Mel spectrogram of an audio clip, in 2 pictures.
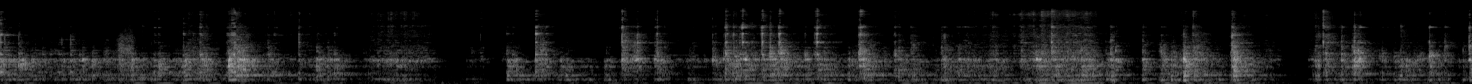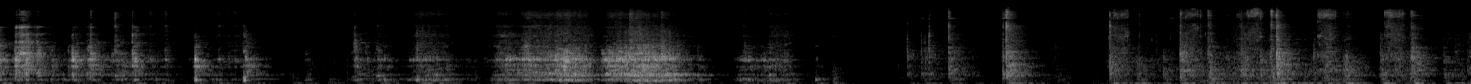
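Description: Steel square tubing and channel being handled and fitted together by hand: repeated metal clanks, knocks and scrapes, with short ringing after some of the knocks.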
